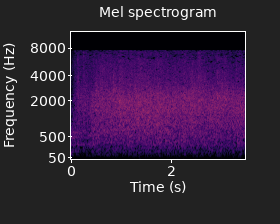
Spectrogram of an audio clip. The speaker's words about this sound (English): Clap your hands for the Lord.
